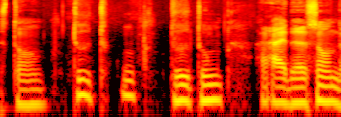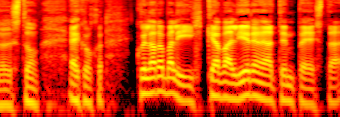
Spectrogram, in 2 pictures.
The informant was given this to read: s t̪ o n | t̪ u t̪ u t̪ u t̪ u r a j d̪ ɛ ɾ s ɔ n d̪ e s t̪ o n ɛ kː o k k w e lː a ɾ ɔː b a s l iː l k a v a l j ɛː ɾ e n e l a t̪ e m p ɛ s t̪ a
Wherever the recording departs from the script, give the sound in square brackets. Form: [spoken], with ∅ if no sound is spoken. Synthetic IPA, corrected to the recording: s t̪ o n | t̪ u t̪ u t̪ u t̪ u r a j d̪ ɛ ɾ s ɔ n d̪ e s t̪ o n ɛ kː o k k w e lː a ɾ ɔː b a [∅] l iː l k a v a l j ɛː ɾ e n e l a t̪ e m p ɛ s t̪ a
